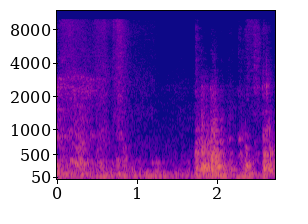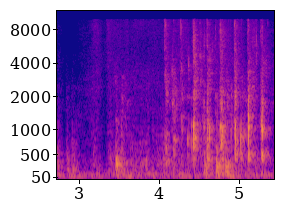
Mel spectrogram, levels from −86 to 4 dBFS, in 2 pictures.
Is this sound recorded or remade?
recorded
